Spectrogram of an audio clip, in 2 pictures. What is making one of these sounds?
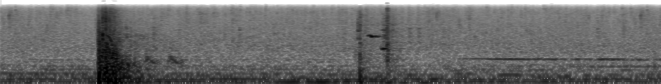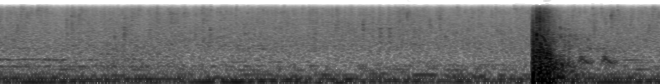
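A gunshot cracks and echoes off walls.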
